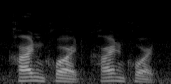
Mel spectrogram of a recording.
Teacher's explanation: people merge card and chord together some American English speakers pronounce card and cour the same card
